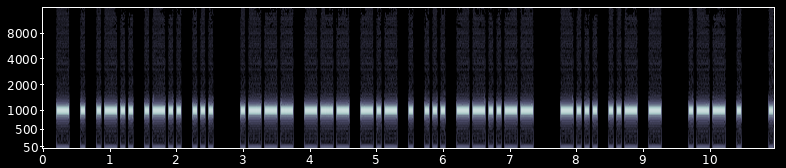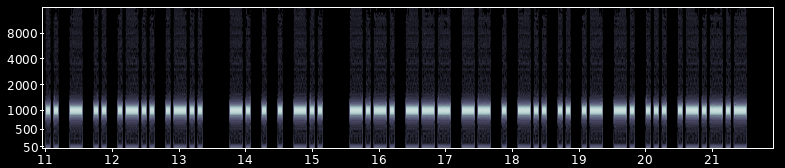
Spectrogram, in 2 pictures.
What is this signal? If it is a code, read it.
Morse code, heard as a keyed tone, about 20 wpm, 1000 Hz. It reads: TELLS JOKES, BUT WE STILL NEED COMEDIANS.
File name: qotdfiles / 20wpm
